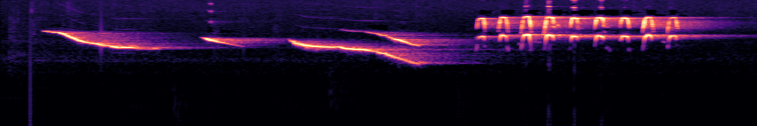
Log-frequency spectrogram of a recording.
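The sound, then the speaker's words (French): Pure, clear whistled calls from an animal in a colony, whistled themes that mark each individual: four descending gliding whistles, then a quick series of short, rhythmic pulsed notes, fairly loud with no talking. “Après, au sein de chaque colonie, on a des thèmes sifflés aussi, vous voyez, c'est des sons très purs, qui caractérisent chaque individu dans la colonie.”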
